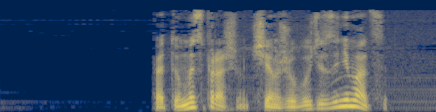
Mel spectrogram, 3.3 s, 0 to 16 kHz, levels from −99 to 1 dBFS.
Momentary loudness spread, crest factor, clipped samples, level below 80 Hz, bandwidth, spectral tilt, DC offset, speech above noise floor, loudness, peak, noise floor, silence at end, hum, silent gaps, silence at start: 9 LU; 18 dB; under 0.1%; -54 dBFS; 11.5 kHz; -4.5 dB/octave; under 0.1%; 64 dB; -17 LUFS; 0 dBFS; -81 dBFS; 0.4 s; none; none; 1.15 s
